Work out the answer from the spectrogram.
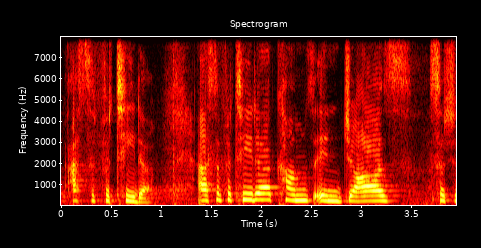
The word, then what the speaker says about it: asafoetida: One of them is this, which is called asafoetida. Asafoetida comes in jars such as this at local Indian stores, and you can also get it online. So it's spelled A-S-A-F-E-T-D-I-A. T-I-D-A, sorry, asafoetida, and it, in the Indian language it's called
